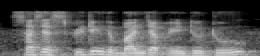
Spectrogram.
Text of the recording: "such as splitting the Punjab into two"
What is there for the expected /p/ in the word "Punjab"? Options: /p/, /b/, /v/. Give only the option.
/b/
